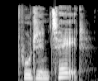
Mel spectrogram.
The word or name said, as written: potentat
